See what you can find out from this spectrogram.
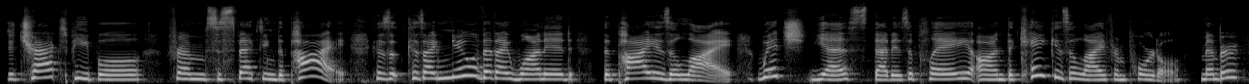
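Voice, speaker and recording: Female game streamer, high voice, chatty and theatrical, talking straight to her audience. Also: slow pace. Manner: animated, theatrical, acts out reactions; conversational asides to chat. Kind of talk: casual livestream commentary.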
